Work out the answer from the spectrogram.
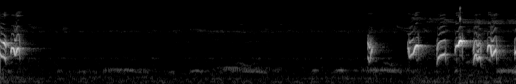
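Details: Red-whiskered bulbul, a caged decoy bird, opens with one sharp chirp, falls silent for about three seconds, then delivers a quick, lively phrase of loud, slurred whistles and chirps in rapid succession.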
